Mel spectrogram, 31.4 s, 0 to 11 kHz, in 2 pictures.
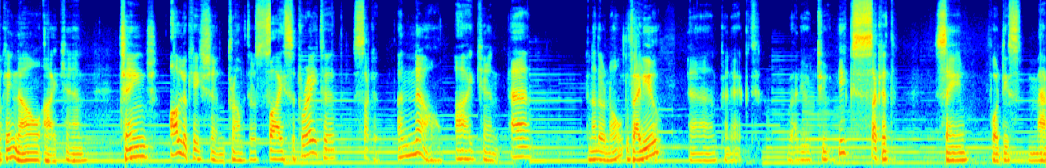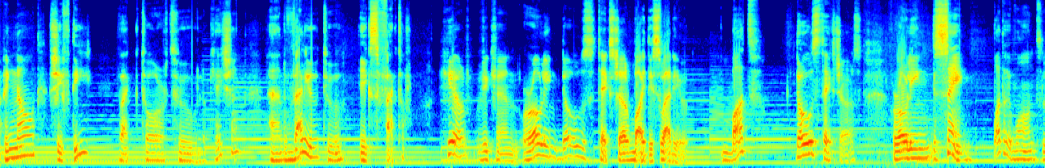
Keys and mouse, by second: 1.9-3.5 drag, 4.0-6.0 drag, 7.5 shift+a, 10.9-12.2 drag, 12.7 click, 14.0 click, 16.8 shift+d, 17.2-19.0 drag, 19.4 click, 20.1-22.1 drag, 22.9-26.4 shift+drag, 28.2 click, 30.6 shift+a.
